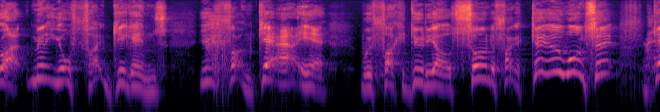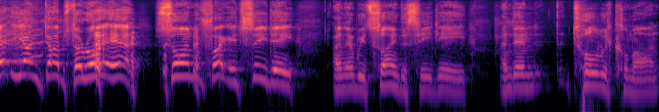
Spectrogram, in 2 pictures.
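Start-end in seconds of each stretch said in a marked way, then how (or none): 0.0-9.6 very high, loud London Cockney voice. Retelling what an English-Irish man would say after their gigs, imitating Tommy's Cockney accent. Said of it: "Absolute Cockney Londoner".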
